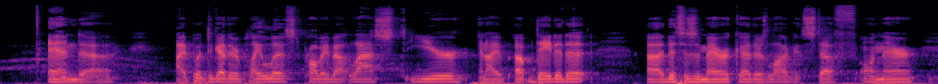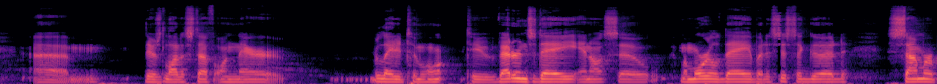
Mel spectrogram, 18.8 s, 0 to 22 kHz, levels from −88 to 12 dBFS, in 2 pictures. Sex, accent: male, American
